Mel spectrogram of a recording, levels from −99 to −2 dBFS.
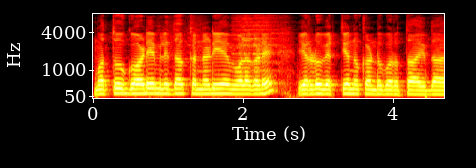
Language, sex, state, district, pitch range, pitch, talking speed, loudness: Kannada, male, Karnataka, Bidar, 155-170 Hz, 160 Hz, 130 wpm, -14 LUFS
